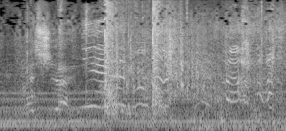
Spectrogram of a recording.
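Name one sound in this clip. A pistol fires a sharp shot.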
